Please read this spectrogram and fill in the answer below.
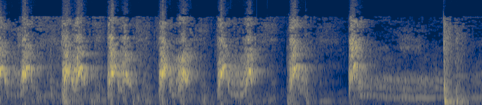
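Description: Small dog barking rapidly and repeatedly, about two sharp barks a second, then one longer, lower drawn-out sound near the end.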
